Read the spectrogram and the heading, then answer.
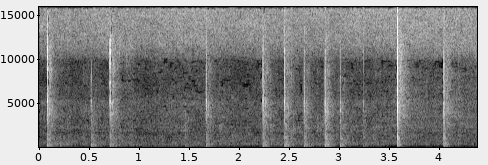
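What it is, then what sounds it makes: LCD monitor screen tapped with nails. Long nails tap and trace over the solid panel of an LCD monitor screen showing text, giving 11 short, sharp clicks with bright highs and very brief ring. Between the taps, a quiet, hissy scraping runs beneath.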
